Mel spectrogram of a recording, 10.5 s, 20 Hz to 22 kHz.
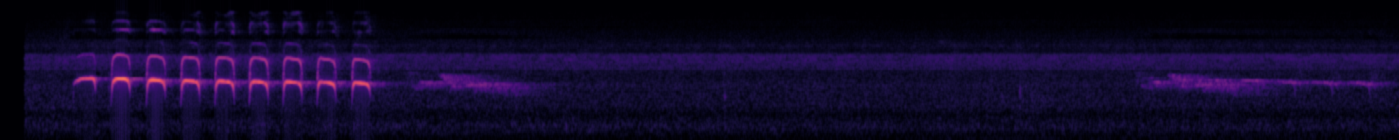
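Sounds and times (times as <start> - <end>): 
fringe-backed fire-eye whistling song in Bahia, Brazil: 0.5 - 3.8, 8.6 - 10.4.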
